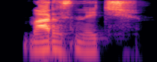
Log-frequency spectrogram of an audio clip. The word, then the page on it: Marznyč: Po našimu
